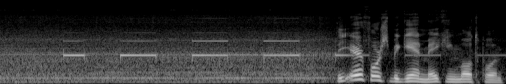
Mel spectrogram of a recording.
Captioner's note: beeps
